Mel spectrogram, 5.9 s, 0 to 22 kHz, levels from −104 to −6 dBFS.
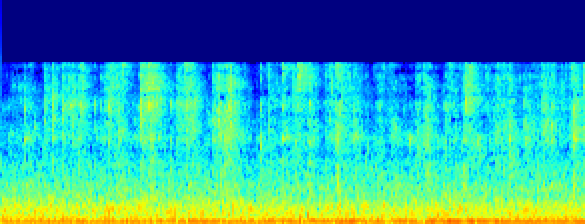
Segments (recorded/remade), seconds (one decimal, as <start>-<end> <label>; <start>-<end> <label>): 0.0-1.5 recorded; 1.5-5.0 remade; 5.0-5.9 recorded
